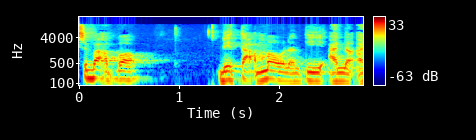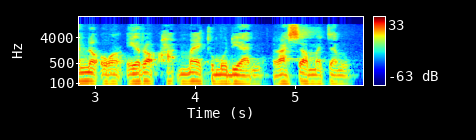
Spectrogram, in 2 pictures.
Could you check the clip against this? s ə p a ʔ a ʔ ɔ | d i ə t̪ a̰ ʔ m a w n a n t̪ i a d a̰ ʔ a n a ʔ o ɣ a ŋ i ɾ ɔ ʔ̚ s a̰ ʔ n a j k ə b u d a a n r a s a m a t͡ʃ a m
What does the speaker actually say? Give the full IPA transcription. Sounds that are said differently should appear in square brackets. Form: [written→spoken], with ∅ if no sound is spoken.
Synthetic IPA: s ə [p→b] a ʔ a [ʔ→p] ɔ | d i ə t̪ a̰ ʔ m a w n a n t̪ i a [d→n] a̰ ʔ a n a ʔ o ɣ a ŋ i ɾ ɔ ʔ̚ [s→h] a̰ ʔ [n→m] a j k ə [b→m] u d [a→i] a n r a s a m a t͡ʃ a m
